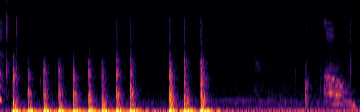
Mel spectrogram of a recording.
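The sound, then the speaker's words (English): A rapid series of loud, sharp knocks on a wooden door, about a dozen in quick succession with a brief pause, then near silence and a faint voice at the end. “Now open the door and welcome me.”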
